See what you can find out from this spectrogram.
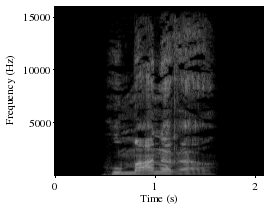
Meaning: inflection of human: 1. strong/mixed nominative masculine singular comparative degree 2. strong genitive/dative feminine singular comparative degree 3. strong genitive plural comparative degree
- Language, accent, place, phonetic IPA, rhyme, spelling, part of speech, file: German, Germany, Berlin, [huˈmaːnəʁɐ], -aːnəʁɐ, humanerer, adjective, De-humanerer.ogg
